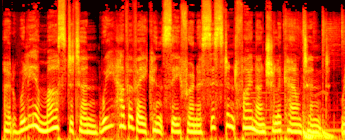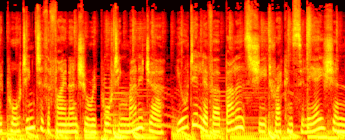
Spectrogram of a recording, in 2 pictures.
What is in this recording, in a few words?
Corporate Professional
